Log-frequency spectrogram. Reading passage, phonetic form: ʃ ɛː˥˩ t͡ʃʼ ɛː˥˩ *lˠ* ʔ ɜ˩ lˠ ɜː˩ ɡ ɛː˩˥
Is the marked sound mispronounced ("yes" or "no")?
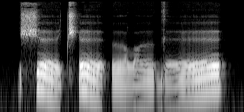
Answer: yes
